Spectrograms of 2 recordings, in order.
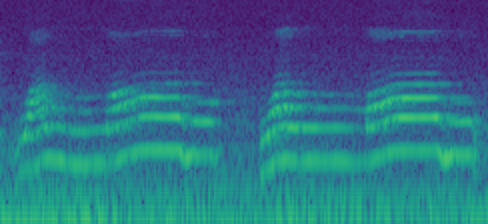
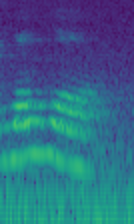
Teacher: wa-nya huruf tipis, sempurnakan dulu baru kita mengucapkan lafaz Allah yang tebal. Jangan wawu-nya ikut tebal jadi wawa.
